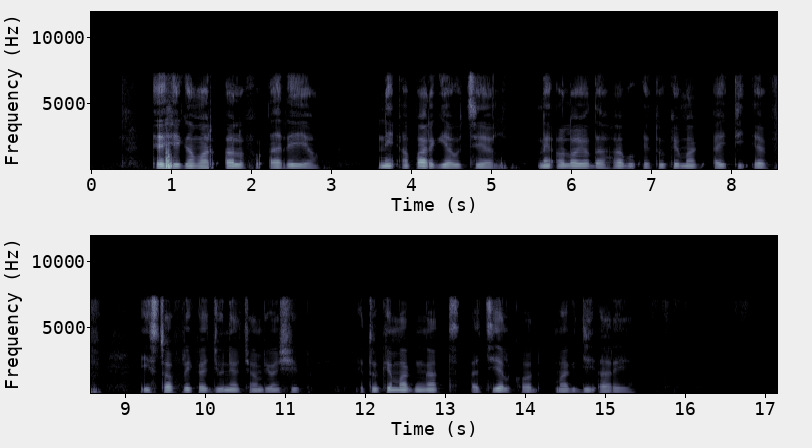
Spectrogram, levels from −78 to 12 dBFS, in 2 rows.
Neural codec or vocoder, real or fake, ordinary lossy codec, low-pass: none; real; MP3, 96 kbps; 7.2 kHz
